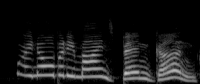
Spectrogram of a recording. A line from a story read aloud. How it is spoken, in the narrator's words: cried Mary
